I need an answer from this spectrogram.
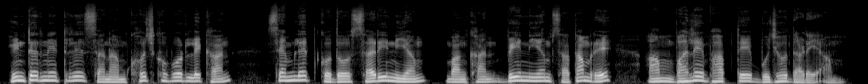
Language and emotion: Santali, neutral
